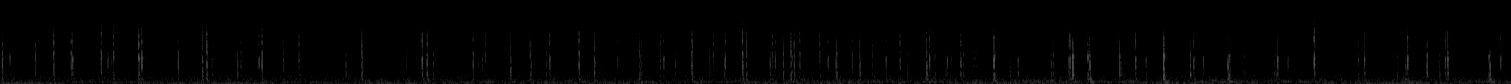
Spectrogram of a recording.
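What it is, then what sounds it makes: Tapping on a glass tablet screen. Long red nails tap the glass screen of an iPad lying flat, with the hands held close together. Quick, light, bright clicks come in an irregular, patter-like stream, each dying away almost instantly over a low, steady background hum.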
